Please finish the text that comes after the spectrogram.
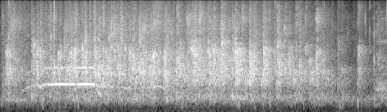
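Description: A crowd claps steadily, dense overlapping hand claps forming a continuous wash of applause that holds for several seconds before thinning out, with a faint brief tone and a few voices beneath, as three people are called onto the stage on a Sunday morning.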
